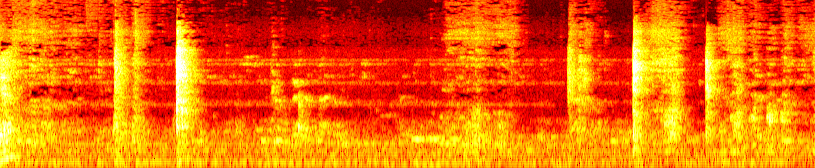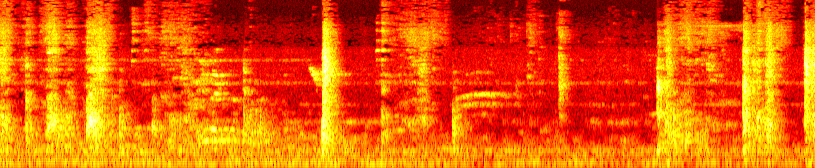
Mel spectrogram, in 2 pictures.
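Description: Wooden spatula stirring scrambled eggs and onions in a non-stick frying pan, with irregular knocks and scrapes against the pan over a steady low hum.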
